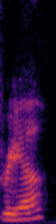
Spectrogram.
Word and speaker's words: Rhea: My name's Rhea. Rhea. Can you spell that?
